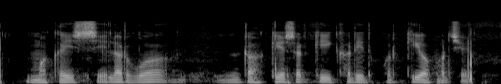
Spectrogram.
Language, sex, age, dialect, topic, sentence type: Maithili, male, 18-24, Bajjika, agriculture, question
